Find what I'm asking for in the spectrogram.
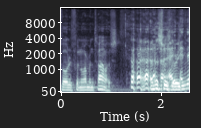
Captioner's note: laughter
